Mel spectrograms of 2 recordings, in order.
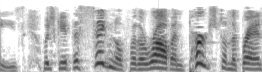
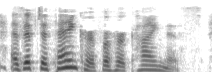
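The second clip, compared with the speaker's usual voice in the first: usual speaking voice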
